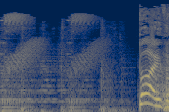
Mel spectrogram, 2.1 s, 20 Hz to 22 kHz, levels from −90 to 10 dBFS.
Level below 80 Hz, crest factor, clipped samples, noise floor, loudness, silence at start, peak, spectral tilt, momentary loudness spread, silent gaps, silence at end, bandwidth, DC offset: -42 dBFS; 18 dB; under 0.1%; -40 dBFS; -18 LUFS; 0 s; -4 dBFS; -4.5 dB/octave; 25 LU; none; 0 s; 19 kHz; under 0.1%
